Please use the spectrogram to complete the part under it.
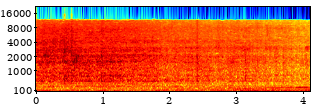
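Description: Liquid pours into a sizzling pan.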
